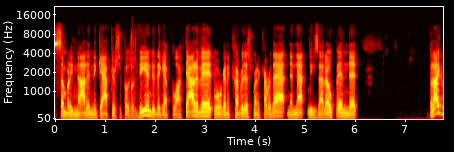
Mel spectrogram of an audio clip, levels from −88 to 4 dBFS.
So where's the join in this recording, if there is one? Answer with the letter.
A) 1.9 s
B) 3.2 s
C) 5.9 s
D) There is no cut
B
